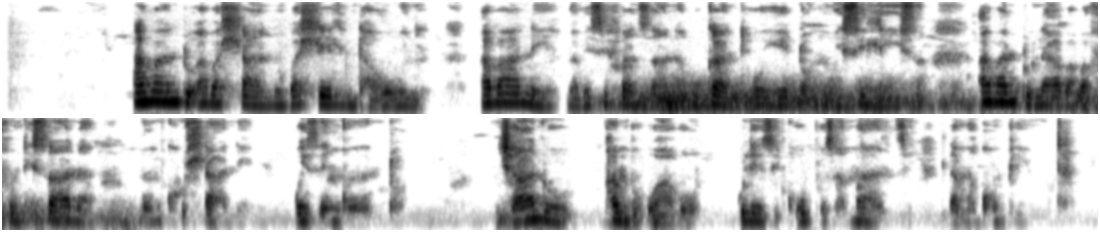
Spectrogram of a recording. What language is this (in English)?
North Ndebele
